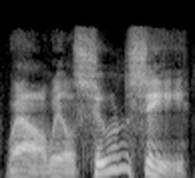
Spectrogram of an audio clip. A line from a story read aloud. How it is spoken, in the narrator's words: growled Mr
